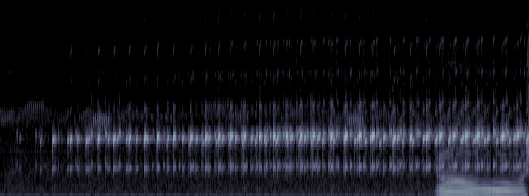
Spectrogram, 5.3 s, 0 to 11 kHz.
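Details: On a 22 September 2016 evening safari drive in Sabi Sands, a male frog gives a rapid, high, pulsed trill in a chorus of rival males vying for a mate; the chorus stops all at once.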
